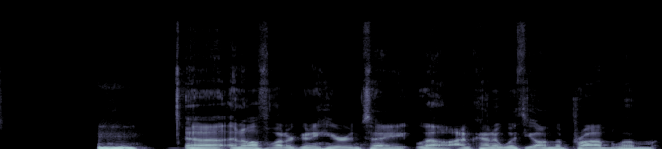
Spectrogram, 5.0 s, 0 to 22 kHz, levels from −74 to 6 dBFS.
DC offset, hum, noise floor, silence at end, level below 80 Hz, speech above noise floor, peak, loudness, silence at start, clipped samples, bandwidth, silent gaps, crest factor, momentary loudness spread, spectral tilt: under 0.1%; none; -83 dBFS; 0.05 s; -60 dBFS; 61 dB; -6 dBFS; -23 LUFS; 0.75 s; under 0.1%; 15 kHz; none; 16 dB; 6 LU; -7.5 dB/octave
